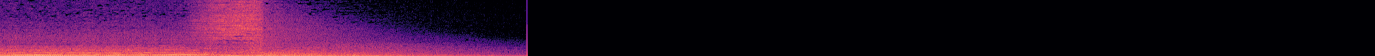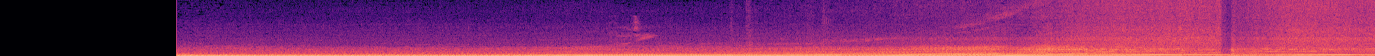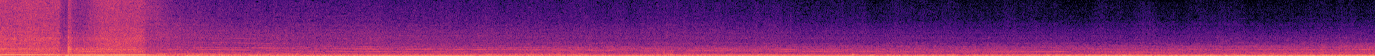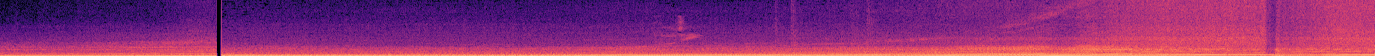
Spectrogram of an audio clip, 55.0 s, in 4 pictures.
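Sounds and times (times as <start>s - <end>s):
car engine at full throttle: 0.0s - 3.2s, 15.5s - 55.0s.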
